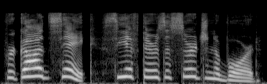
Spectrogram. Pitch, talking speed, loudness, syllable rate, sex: 285 Hz, 225 wpm, -17 LUFS, 5.0 syllables/s, female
